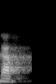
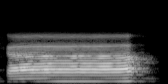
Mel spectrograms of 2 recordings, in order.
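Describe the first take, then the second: First: The vowel is short and cut off quickly. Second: The vowel is held long before ending. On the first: The speaker calls it wrong. "jangan jangan langsung kaf" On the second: The speaker calls it right. "tapi kaf. Panjangin dulu"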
